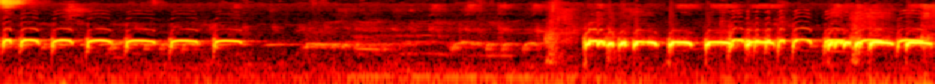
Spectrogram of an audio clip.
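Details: Perkutut lokal, a local zebra dove, singing hard with a loud voice: a fast run of hooked, bubbling coos, a softer trilled pause, then a second dense burst of rolling coos to the end.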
